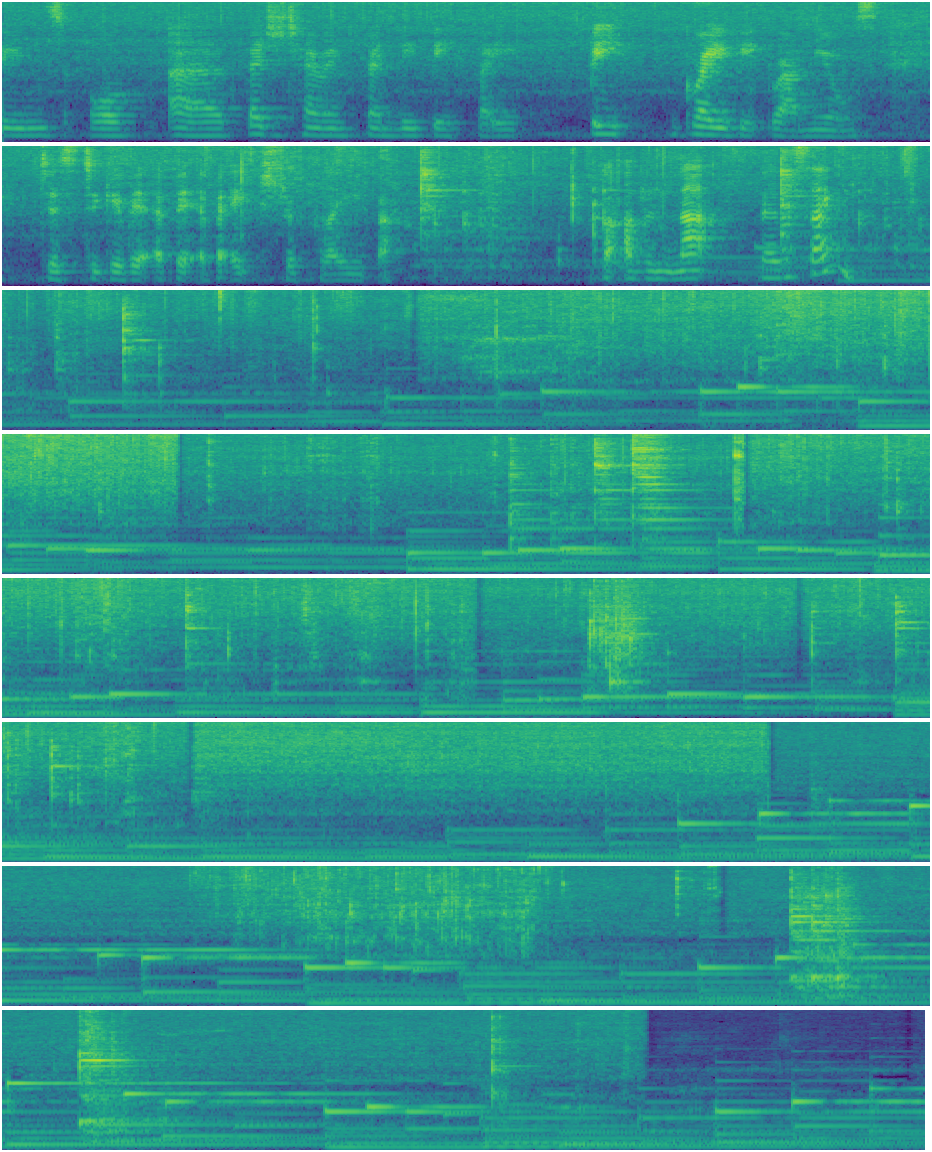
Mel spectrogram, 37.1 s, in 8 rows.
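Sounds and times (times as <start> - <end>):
onion and sausage sizzling: 0.0 - 35.8
background music: 7.6 - 37.0
wooden spoon scraping pot: 8.6 - 10.1, 19.6 - 20.9.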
